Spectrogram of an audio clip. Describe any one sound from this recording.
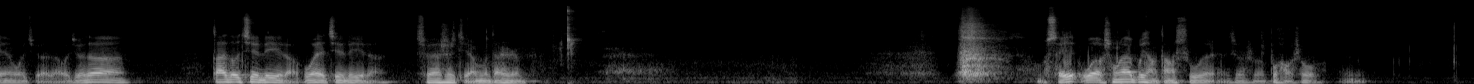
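A young man speaks calmly into a clip-on microphone, close by.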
